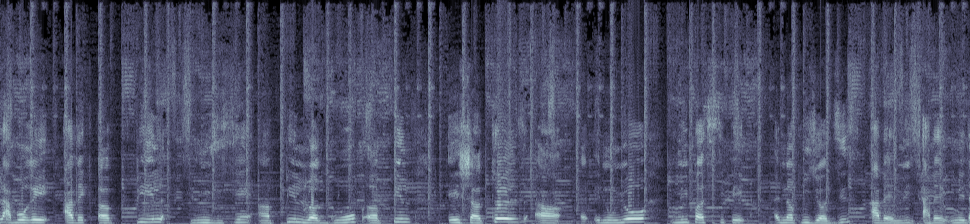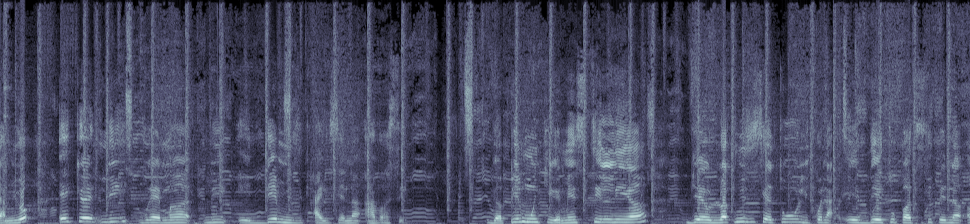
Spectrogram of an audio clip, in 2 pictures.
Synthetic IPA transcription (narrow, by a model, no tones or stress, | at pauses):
laboʁe | a̰vɛkãpilmyzisjɛ̃ɑ̃pilːɔt̪̚ɡʁupɑ̃pileʃɑ̃t̪øz | nũjo | lipaʁtisipenɐ̃plyzjœʁdis | avɛliavɛkmed̪amjo | ekølivʁɛmɐ̃lied̪emyzika̰isjɛ̃nãʔa̰vã̰sḛ | d̪ɐ̃pilmũnkiʁemɛ̃stilːiã | ɡɛ̃lɔkmyzisjɛ̃t̪ulikõna̰ed̪et̪upaʁti̥sipenɐ̃ʔ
